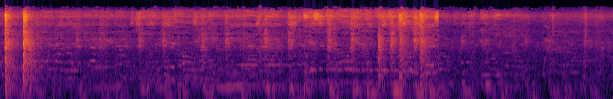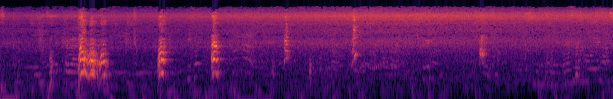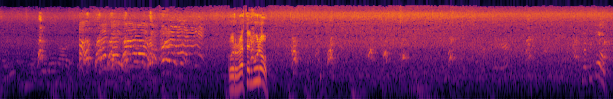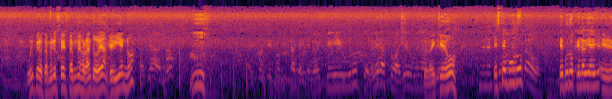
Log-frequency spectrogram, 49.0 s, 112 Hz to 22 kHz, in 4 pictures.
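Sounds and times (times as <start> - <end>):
water rushing over rocks: 0.0 - 49.0
dog barking: 13.8 - 14.6, 15.4 - 15.8, 16.5 - 16.8, 17.9 - 18.2, 19.2 - 19.6, 21.8 - 22.2, 25.2 - 27.8, 30.3 - 33.8, 35.0 - 37.4, 40.0 - 40.4.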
